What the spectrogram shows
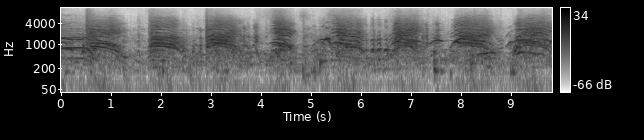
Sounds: Speech

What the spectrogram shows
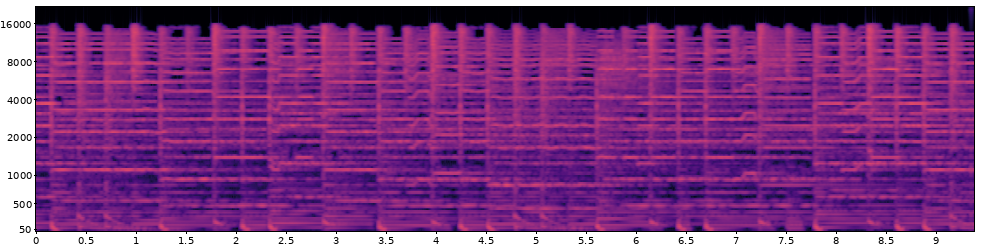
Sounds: Music

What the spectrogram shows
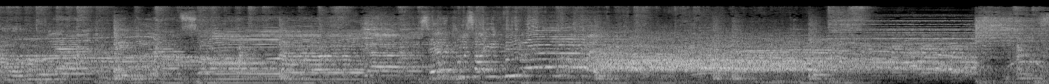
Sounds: Speech, Music, Cheering

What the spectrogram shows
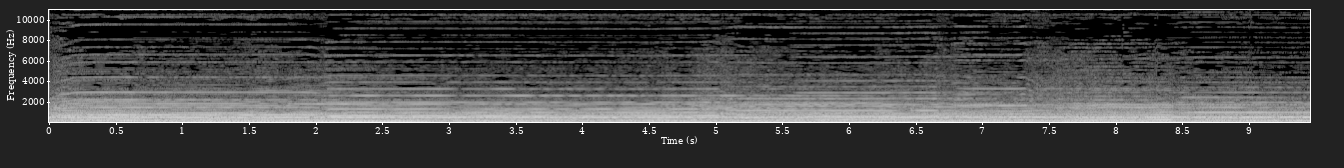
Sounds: outside, rural or natural, Music

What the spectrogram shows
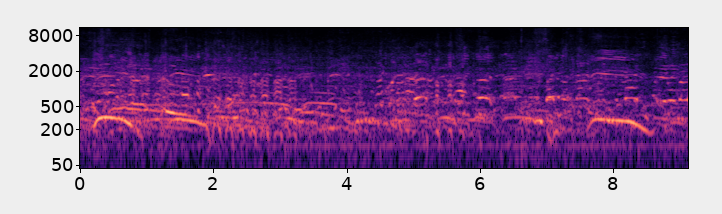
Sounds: Speech

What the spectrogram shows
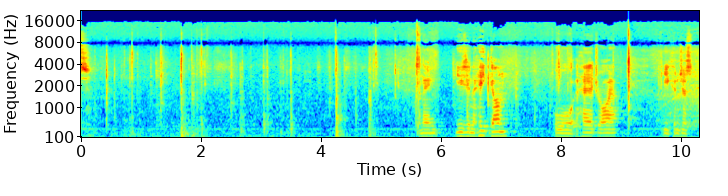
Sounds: Speech

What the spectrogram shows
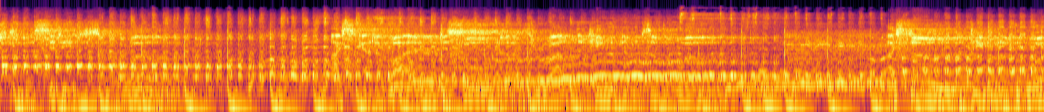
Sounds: Music, Speech

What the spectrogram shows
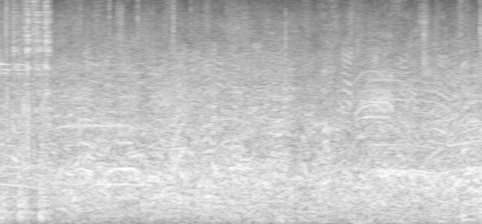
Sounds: Speech

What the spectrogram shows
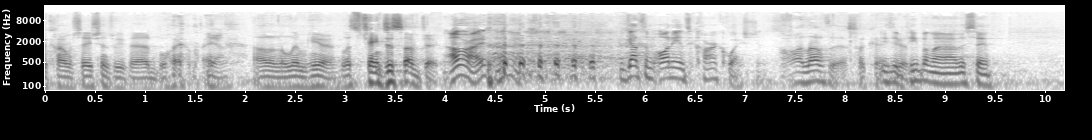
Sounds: Speech

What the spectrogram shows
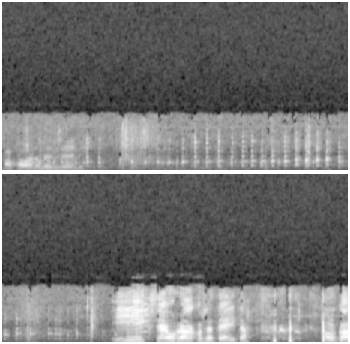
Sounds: Speech, Fowl, Animal

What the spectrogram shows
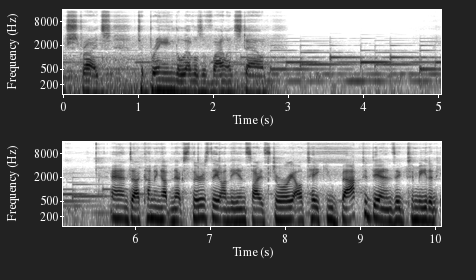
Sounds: inside a small room, Speech, Music

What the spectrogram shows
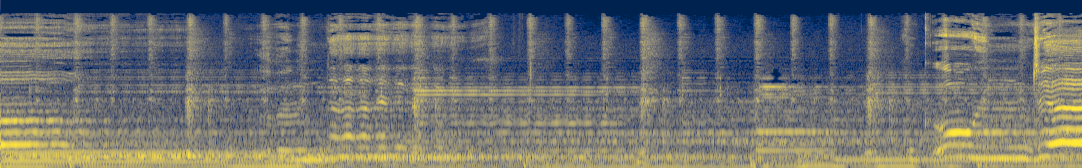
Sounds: Music

